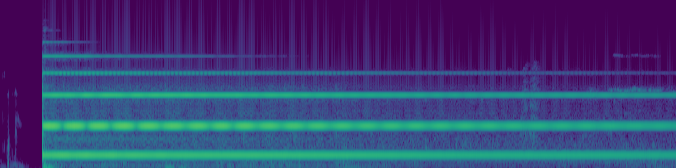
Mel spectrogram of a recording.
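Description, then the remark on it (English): A small bell is struck once to start a meditation and rings on with a clear, steady, layered tone, humming with a slight wavering pulse as it slowly fades over several seconds. No one speaks. “Let me ring a little bell here and get started.”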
